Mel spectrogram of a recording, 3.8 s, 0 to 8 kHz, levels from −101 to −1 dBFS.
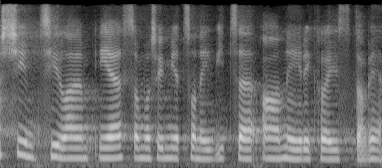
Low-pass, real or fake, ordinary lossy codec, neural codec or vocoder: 7.2 kHz; fake; MP3, 64 kbps; codec, 24 kHz, 1.2 kbps, DualCodec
